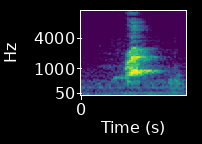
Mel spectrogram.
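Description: A dog gives a single sharp bark, fairly close and loud, standing out against a quiet outdoor background with no talking.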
